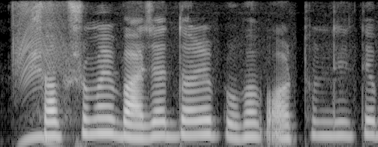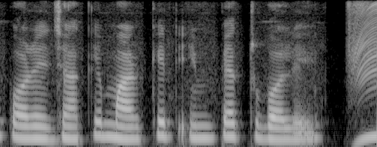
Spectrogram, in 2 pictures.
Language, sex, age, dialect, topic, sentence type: Bengali, female, 18-24, Northern/Varendri, banking, statement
